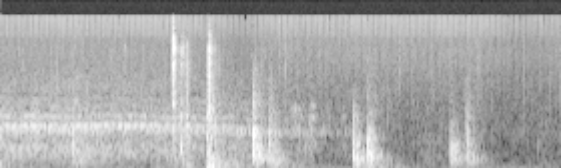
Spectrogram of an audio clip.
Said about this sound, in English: When there was no response to a knock on the door, Sergeant Preston lifted the latch and walked into the cabin.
